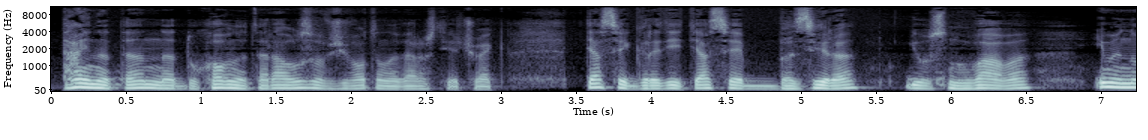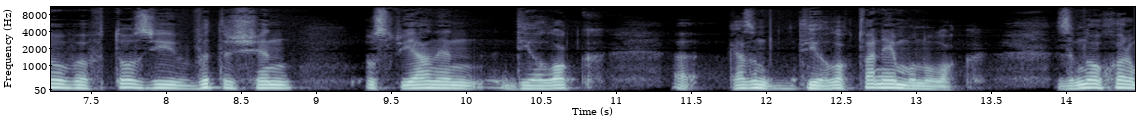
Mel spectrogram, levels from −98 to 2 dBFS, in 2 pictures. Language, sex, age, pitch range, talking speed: Bulgarian, male, 40-59, 110-140 Hz, 135 wpm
